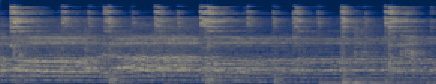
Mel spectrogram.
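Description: A group of voices singing a Hindu devotional kirtan chant together. They are accompanied by a two-headed barrel drum (mridanga), harmonium and small hand cymbals (kartals), with drum strokes and cymbal clashes sounding through the singing.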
